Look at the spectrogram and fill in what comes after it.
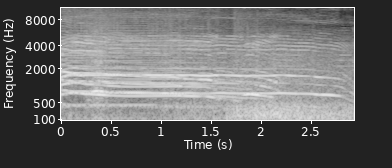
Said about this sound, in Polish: Rozległy się krzyki i brawa.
